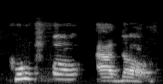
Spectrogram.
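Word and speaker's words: Akufo-Addo: Kufo Ado.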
